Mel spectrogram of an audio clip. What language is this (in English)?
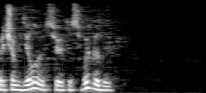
Russian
